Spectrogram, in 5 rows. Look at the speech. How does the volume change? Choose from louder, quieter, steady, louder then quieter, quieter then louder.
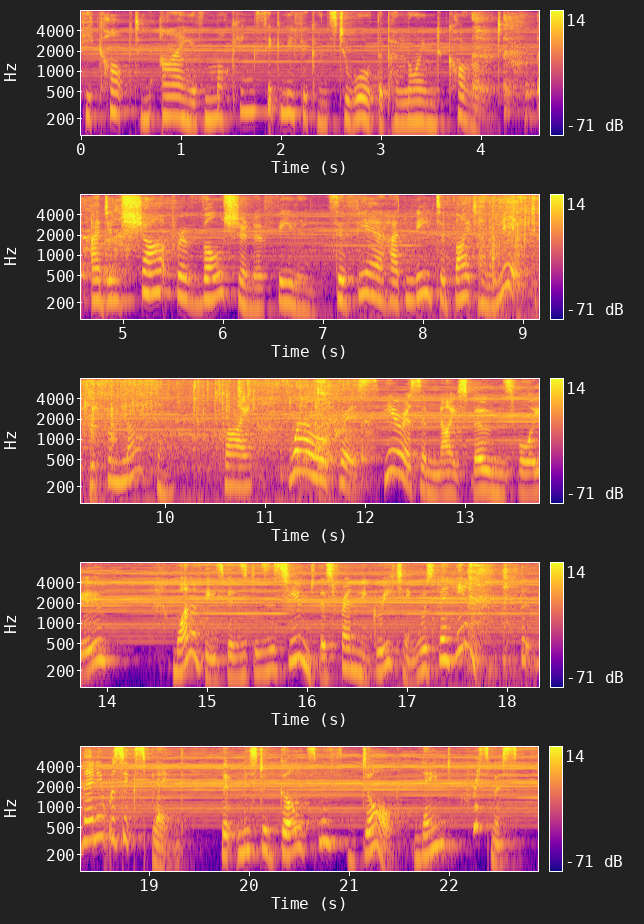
steady.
